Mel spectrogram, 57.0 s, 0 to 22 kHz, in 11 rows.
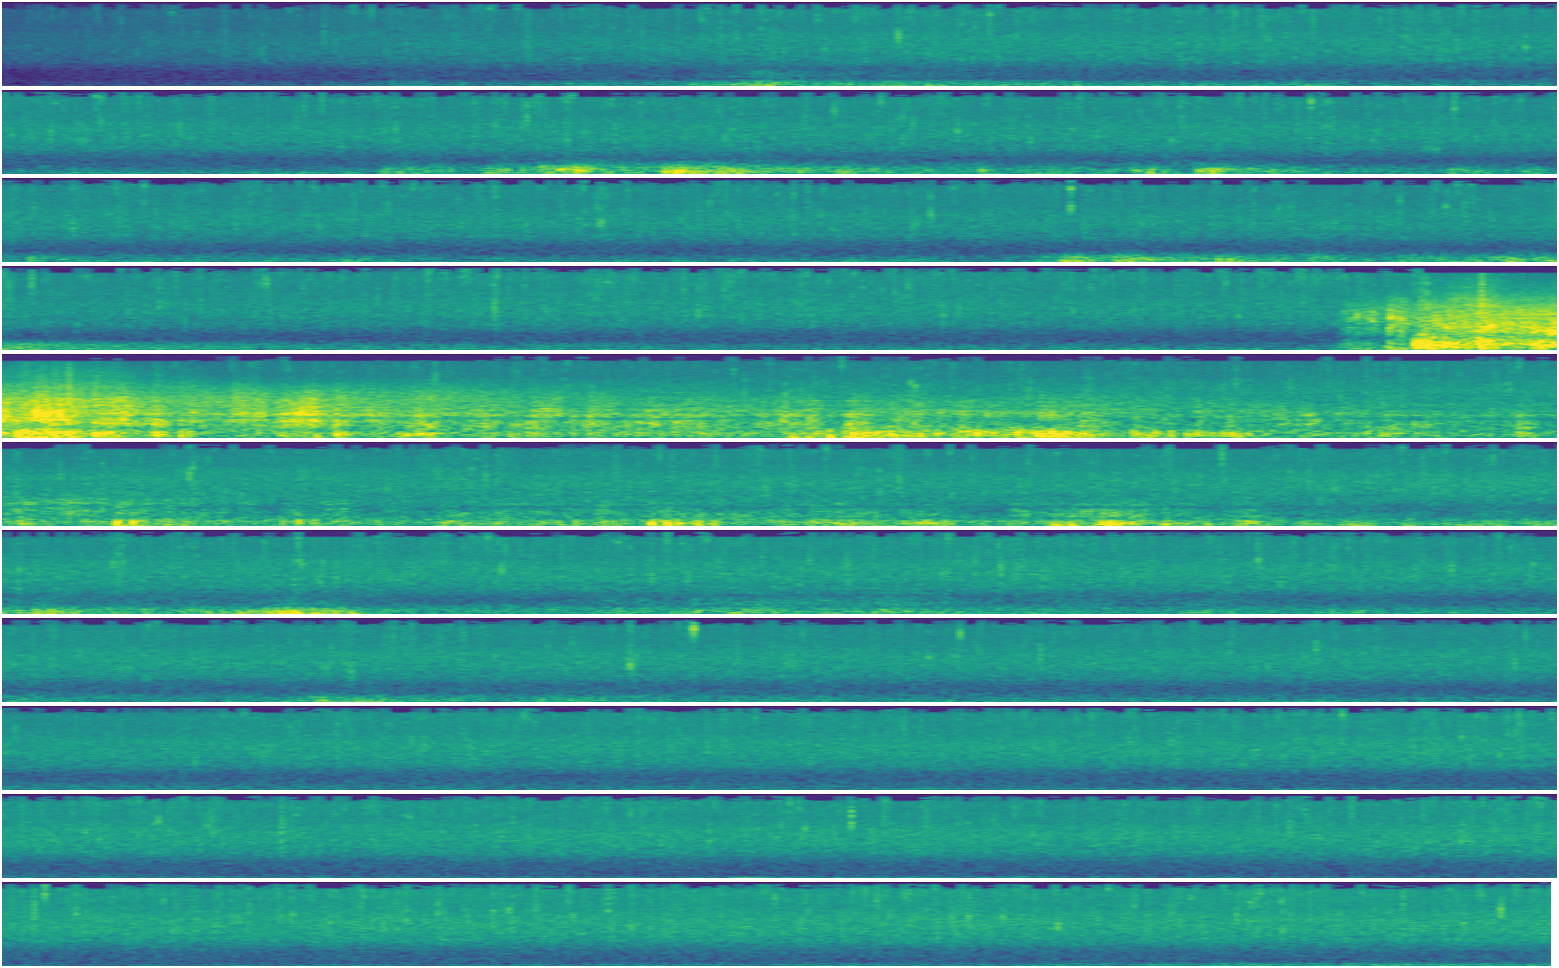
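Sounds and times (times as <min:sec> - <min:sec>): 
rain in a cave: 0:00.0 - 0:56.9
thunder in a cave: 0:06.6 - 0:09.7, 0:20.0 - 0:35.9.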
